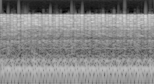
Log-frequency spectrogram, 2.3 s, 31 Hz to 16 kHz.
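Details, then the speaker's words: 1972 Chevy small-block V8 with dual mufflers, idling around 550 rpm after cold start: deep, steady, mellow rumble with even firing beat and no ticking or knocking; healthy. "the difference more rats here this has more of a mellow Rumble"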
